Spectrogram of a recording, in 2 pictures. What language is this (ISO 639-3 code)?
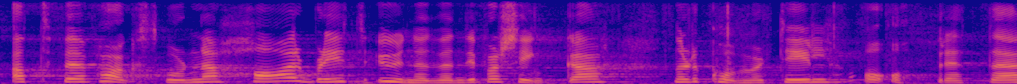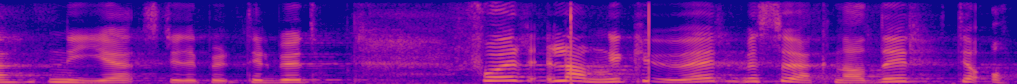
nor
